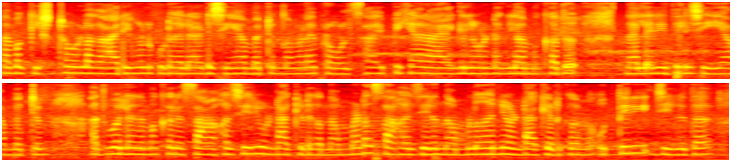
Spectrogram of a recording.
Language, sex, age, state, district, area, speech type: Malayalam, female, 30-45, Kerala, Idukki, rural, spontaneous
